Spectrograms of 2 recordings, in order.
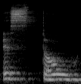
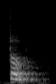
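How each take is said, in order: First: The word is said in full, two syllables. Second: The word is shortened to one syllable. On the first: "we can reduce this estou" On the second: "reduce this estou to to"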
